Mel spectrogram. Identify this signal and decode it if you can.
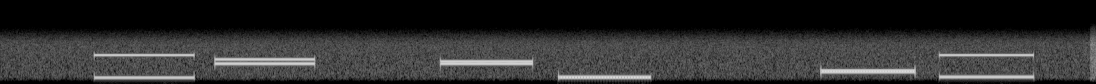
Aircraft SELCAL, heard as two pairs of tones, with a squelch burst at the end. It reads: AS-MQ MP-AB GH-BS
